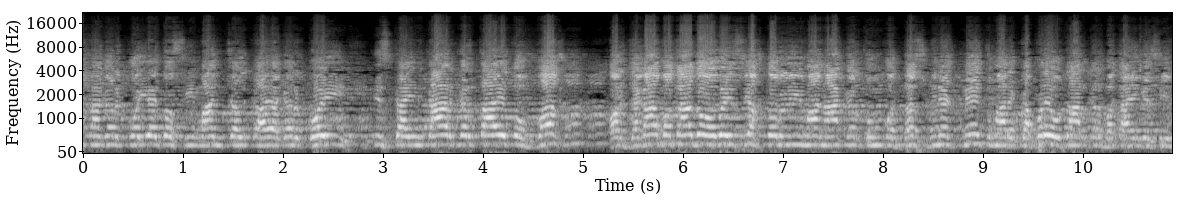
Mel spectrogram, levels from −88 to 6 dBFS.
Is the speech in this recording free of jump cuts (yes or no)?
yes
